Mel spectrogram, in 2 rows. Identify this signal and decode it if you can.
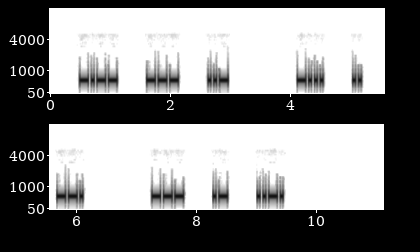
Morse code, heard as a keyed tone, about 25 wpm, spaced as for 13 wpm, 600 Hz. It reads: YOU BIG OAF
